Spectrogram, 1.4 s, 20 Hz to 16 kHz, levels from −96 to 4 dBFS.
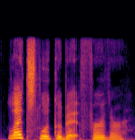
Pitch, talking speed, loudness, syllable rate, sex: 225 Hz, 220 wpm, -18 LUFS, 5.1 syllables/s, female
